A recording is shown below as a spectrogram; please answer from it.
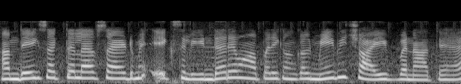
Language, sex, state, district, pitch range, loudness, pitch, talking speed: Hindi, female, Gujarat, Valsad, 240-290 Hz, -13 LUFS, 270 Hz, 235 wpm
